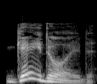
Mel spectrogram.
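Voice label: "gadoid", British English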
